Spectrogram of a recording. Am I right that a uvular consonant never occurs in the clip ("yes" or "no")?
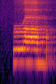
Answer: yes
